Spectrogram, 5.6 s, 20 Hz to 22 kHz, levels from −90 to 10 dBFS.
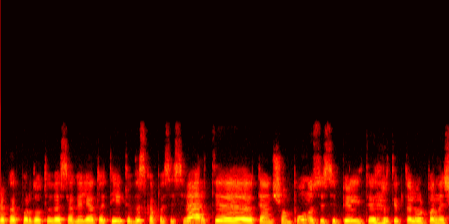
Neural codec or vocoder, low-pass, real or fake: none; 9.9 kHz; real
